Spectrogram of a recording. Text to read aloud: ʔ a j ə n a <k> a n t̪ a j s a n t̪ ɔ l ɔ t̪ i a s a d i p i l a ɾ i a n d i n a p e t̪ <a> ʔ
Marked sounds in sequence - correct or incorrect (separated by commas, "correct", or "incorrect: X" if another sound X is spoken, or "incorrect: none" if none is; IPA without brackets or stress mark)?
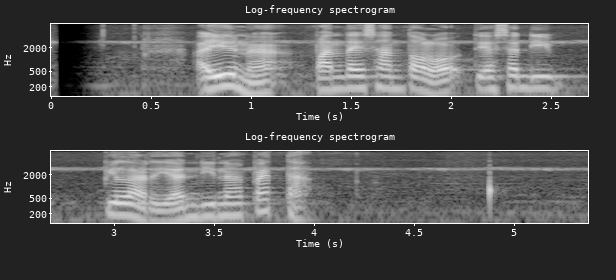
incorrect: p, correct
